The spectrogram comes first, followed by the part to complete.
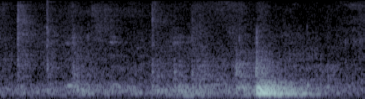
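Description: Hall ambience before a band plays: faint small clicks and rustles with no music, and one short louder sound near the end.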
